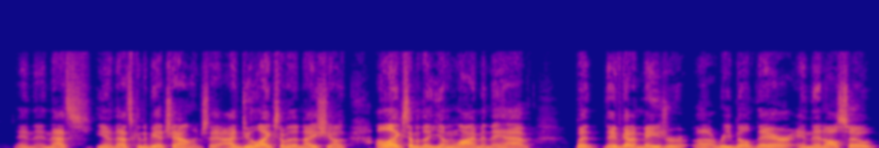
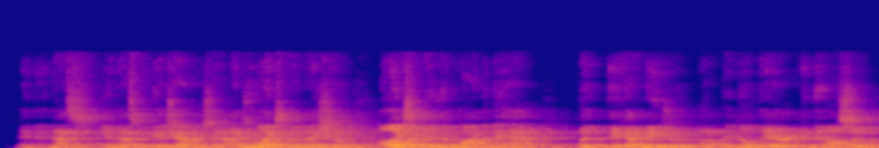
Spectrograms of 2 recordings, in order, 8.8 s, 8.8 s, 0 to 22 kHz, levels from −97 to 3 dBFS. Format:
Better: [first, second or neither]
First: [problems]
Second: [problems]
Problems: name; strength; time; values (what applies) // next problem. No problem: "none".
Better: first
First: none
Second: room echo; strong; dies away in 1.9 s // off-mic speech; far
